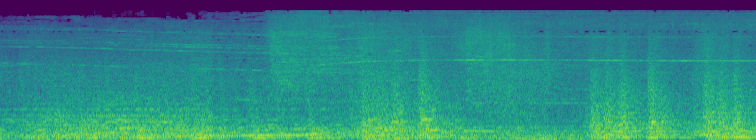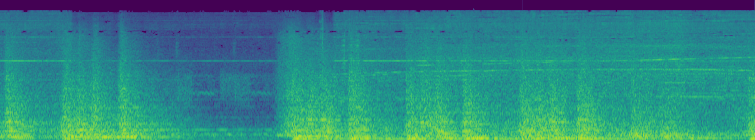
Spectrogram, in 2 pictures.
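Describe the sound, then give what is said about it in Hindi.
A backup engine starting up: a loud, sustained roar with grinding, squealing tones that shifts in strength, drops briefly near the end, then surges back to full power. “Backup engine start हो गया है।”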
